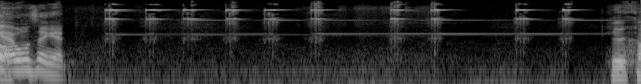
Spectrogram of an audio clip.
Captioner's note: ringing bell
